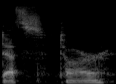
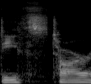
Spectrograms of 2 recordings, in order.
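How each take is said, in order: First: The first vowel is a short 'e' sound. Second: The first vowel is a long 'ee' sound. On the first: It is the speaker's own habit. "I always pronounce it Death's tar" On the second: Someone else said it this way. "bartenders pronounce it Deeth's tar"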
